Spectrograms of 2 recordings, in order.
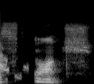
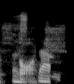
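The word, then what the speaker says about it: Stauch: How do you pronounce her name? Stalk because I know people say staunch but it's there's no N right? Is it stalk? It's just stalk or stouch.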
